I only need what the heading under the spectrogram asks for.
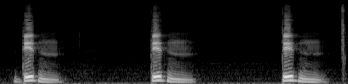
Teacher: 再快点，后面那个 t 又失去爆破了，只能听到两个声音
